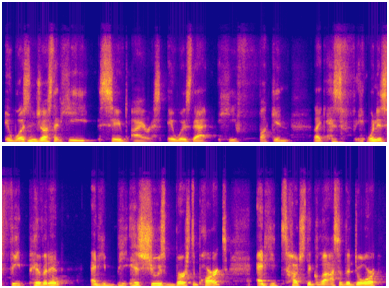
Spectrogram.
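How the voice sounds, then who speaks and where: A man co-hosting a casual movie-reaction podcast, excitable and swearing freely as he gushes over scenes. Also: on the high side, a little slow, husky. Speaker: podcast co-host.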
